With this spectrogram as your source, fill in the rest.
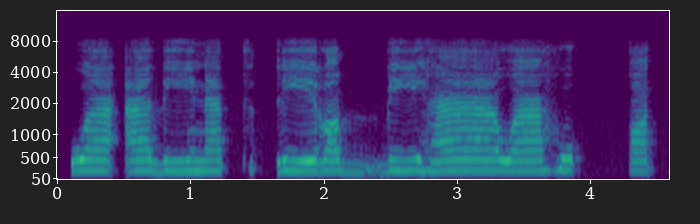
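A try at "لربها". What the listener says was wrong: Mau ro tebal ya. Li rabbiha.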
